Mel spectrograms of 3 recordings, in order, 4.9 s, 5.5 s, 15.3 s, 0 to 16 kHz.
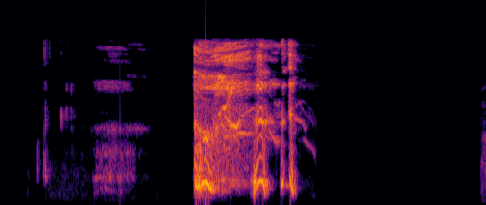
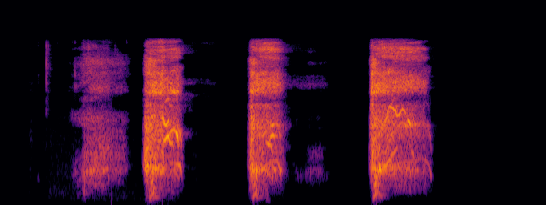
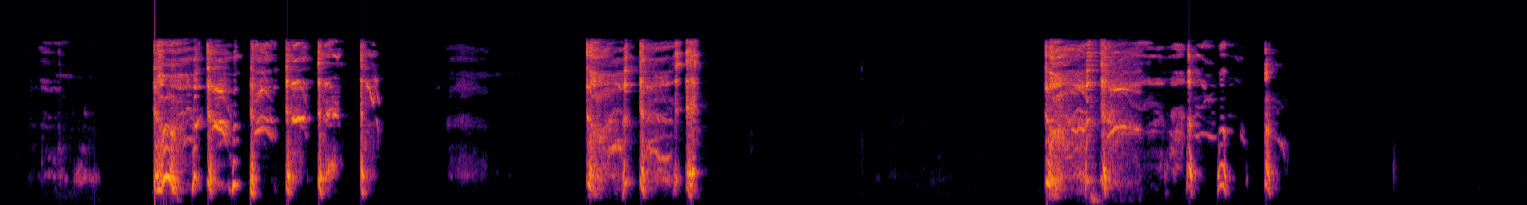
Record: {
  "cough_length": "4.9 s",
  "cough_amplitude": 32767,
  "cough_signal_mean_std_ratio": 0.36,
  "exhalation_length": "5.5 s",
  "exhalation_amplitude": 32156,
  "exhalation_signal_mean_std_ratio": 0.42,
  "three_cough_length": "15.3 s",
  "three_cough_amplitude": 32768,
  "three_cough_signal_mean_std_ratio": 0.37,
  "survey_phase": "beta (2021-08-13 to 2022-03-07)",
  "age": "45-64",
  "gender": "Female",
  "wearing_mask": "No",
  "symptom_cough_any": true,
  "symptom_runny_or_blocked_nose": true,
  "symptom_shortness_of_breath": true,
  "symptom_abdominal_pain": true,
  "symptom_fatigue": true,
  "symptom_fever_high_temperature": true,
  "symptom_headache": true,
  "symptom_change_to_sense_of_smell_or_taste": true,
  "symptom_loss_of_taste": true,
  "smoker_status": "Never smoked",
  "respiratory_condition_asthma": false,
  "respiratory_condition_other": false,
  "recruitment_source": "Test and Trace",
  "submission_delay": "2 days",
  "covid_test_result": "Positive",
  "covid_test_method": "LFT"
}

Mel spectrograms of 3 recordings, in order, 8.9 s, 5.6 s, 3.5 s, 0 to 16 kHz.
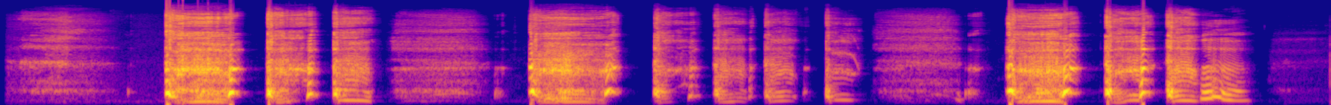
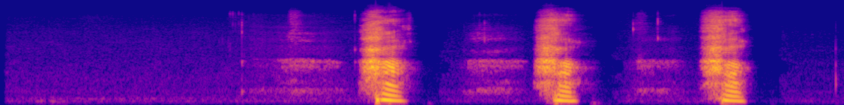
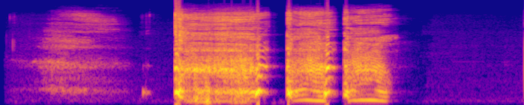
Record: {
  "three_cough_length": "8.9 s",
  "three_cough_amplitude": 32768,
  "three_cough_signal_mean_std_ratio": 0.41,
  "exhalation_length": "5.6 s",
  "exhalation_amplitude": 28042,
  "exhalation_signal_mean_std_ratio": 0.28,
  "cough_length": "3.5 s",
  "cough_amplitude": 32768,
  "cough_signal_mean_std_ratio": 0.46,
  "survey_phase": "beta (2021-08-13 to 2022-03-07)",
  "age": "45-64",
  "gender": "Female",
  "wearing_mask": "No",
  "symptom_cough_any": true,
  "symptom_new_continuous_cough": true,
  "symptom_runny_or_blocked_nose": true,
  "symptom_shortness_of_breath": true,
  "symptom_fatigue": true,
  "symptom_headache": true,
  "smoker_status": "Never smoked",
  "respiratory_condition_asthma": false,
  "respiratory_condition_other": false,
  "recruitment_source": "Test and Trace",
  "submission_delay": "3 days",
  "covid_test_result": "Positive",
  "covid_test_method": "ePCR"
}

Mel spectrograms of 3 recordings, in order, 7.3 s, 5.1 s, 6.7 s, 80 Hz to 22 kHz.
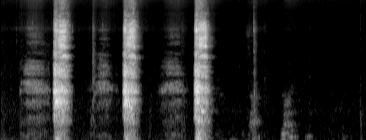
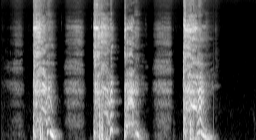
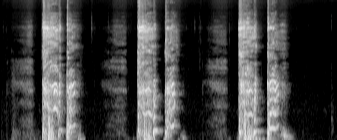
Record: {
  "exhalation_length": "7.3 s",
  "exhalation_amplitude": 32768,
  "exhalation_signal_mean_std_ratio": 0.28,
  "cough_length": "5.1 s",
  "cough_amplitude": 32768,
  "cough_signal_mean_std_ratio": 0.48,
  "three_cough_length": "6.7 s",
  "three_cough_amplitude": 32768,
  "three_cough_signal_mean_std_ratio": 0.43,
  "survey_phase": "beta (2021-08-13 to 2022-03-07)",
  "age": "65+",
  "gender": "Female",
  "wearing_mask": "No",
  "symptom_none": true,
  "smoker_status": "Never smoked",
  "respiratory_condition_asthma": false,
  "respiratory_condition_other": false,
  "recruitment_source": "REACT",
  "submission_delay": "9 days",
  "covid_test_result": "Negative",
  "covid_test_method": "RT-qPCR"
}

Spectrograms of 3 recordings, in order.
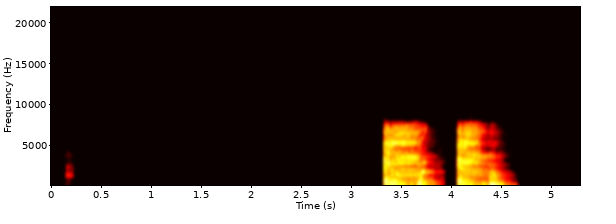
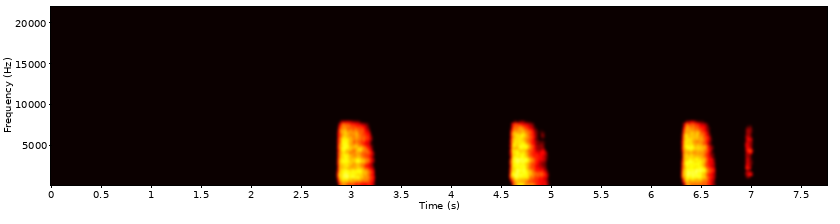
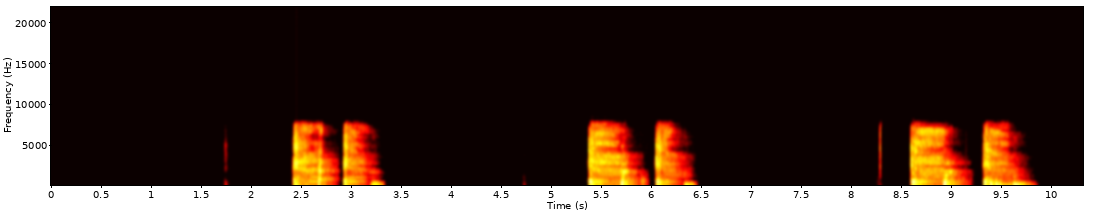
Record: {
  "cough_length": "5.3 s",
  "cough_amplitude": 29176,
  "cough_signal_mean_std_ratio": 0.32,
  "exhalation_length": "7.8 s",
  "exhalation_amplitude": 32655,
  "exhalation_signal_mean_std_ratio": 0.24,
  "three_cough_length": "10.3 s",
  "three_cough_amplitude": 32768,
  "three_cough_signal_mean_std_ratio": 0.33,
  "survey_phase": "beta (2021-08-13 to 2022-03-07)",
  "age": "45-64",
  "gender": "Female",
  "wearing_mask": "No",
  "symptom_none": true,
  "smoker_status": "Never smoked",
  "respiratory_condition_asthma": true,
  "respiratory_condition_other": false,
  "recruitment_source": "REACT",
  "submission_delay": "2 days",
  "covid_test_result": "Negative",
  "covid_test_method": "RT-qPCR"
}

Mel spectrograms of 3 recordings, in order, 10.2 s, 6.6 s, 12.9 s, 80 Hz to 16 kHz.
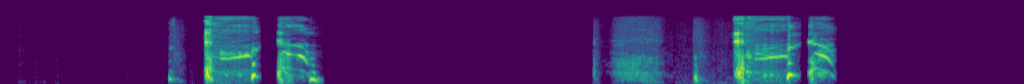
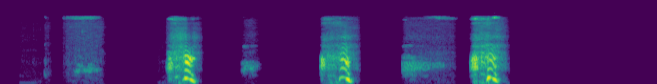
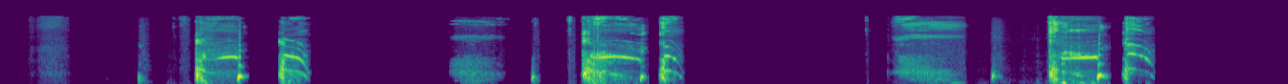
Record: {
  "cough_length": "10.2 s",
  "cough_amplitude": 29369,
  "cough_signal_mean_std_ratio": 0.26,
  "exhalation_length": "6.6 s",
  "exhalation_amplitude": 27207,
  "exhalation_signal_mean_std_ratio": 0.22,
  "three_cough_length": "12.9 s",
  "three_cough_amplitude": 29353,
  "three_cough_signal_mean_std_ratio": 0.31,
  "survey_phase": "beta (2021-08-13 to 2022-03-07)",
  "age": "45-64",
  "gender": "Female",
  "wearing_mask": "No",
  "symptom_cough_any": true,
  "symptom_runny_or_blocked_nose": true,
  "symptom_sore_throat": true,
  "symptom_abdominal_pain": true,
  "symptom_fatigue": true,
  "symptom_headache": true,
  "symptom_onset": "3 days",
  "smoker_status": "Prefer not to say",
  "respiratory_condition_asthma": false,
  "respiratory_condition_other": false,
  "recruitment_source": "Test and Trace",
  "submission_delay": "1 day",
  "covid_test_result": "Positive",
  "covid_test_method": "RT-qPCR",
  "covid_ct_value": 22.4,
  "covid_ct_gene": "ORF1ab gene",
  "covid_ct_mean": 22.4,
  "covid_viral_load": "44000 copies/ml",
  "covid_viral_load_category": "Low viral load (10K-1M copies/ml)"
}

